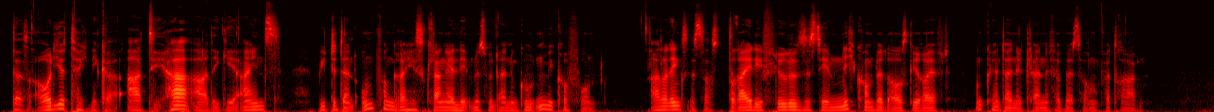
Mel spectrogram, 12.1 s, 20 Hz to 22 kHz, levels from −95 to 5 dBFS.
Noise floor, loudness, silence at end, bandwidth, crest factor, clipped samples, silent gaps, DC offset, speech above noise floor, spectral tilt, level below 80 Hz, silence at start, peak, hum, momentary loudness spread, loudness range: -79 dBFS; -50 LUFS; 0.05 s; over 20 kHz; 24 dB; under 0.1%; none; under 0.1%; 28 dB; -3.5 dB/octave; -68 dBFS; 0.15 s; -26 dBFS; none; 13 LU; 5 LU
